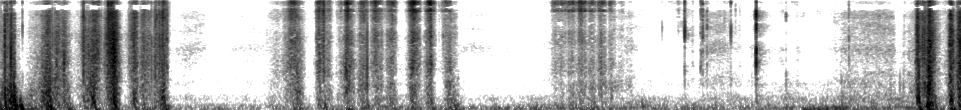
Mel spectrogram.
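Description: Long black nails tap and scratch across large, solid hardwood floor planks. Quick clusters of sharp, bright clicks and scratchy scraping come in bursts separated by brief quiet gaps, each tap dying away almost instantly.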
